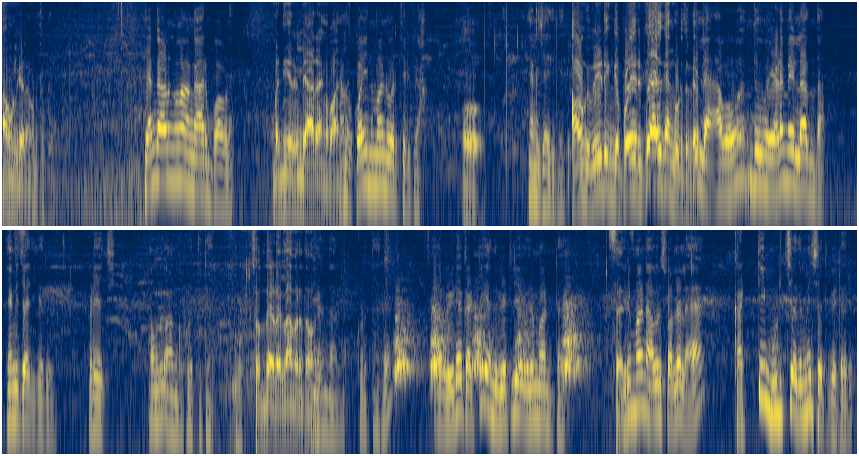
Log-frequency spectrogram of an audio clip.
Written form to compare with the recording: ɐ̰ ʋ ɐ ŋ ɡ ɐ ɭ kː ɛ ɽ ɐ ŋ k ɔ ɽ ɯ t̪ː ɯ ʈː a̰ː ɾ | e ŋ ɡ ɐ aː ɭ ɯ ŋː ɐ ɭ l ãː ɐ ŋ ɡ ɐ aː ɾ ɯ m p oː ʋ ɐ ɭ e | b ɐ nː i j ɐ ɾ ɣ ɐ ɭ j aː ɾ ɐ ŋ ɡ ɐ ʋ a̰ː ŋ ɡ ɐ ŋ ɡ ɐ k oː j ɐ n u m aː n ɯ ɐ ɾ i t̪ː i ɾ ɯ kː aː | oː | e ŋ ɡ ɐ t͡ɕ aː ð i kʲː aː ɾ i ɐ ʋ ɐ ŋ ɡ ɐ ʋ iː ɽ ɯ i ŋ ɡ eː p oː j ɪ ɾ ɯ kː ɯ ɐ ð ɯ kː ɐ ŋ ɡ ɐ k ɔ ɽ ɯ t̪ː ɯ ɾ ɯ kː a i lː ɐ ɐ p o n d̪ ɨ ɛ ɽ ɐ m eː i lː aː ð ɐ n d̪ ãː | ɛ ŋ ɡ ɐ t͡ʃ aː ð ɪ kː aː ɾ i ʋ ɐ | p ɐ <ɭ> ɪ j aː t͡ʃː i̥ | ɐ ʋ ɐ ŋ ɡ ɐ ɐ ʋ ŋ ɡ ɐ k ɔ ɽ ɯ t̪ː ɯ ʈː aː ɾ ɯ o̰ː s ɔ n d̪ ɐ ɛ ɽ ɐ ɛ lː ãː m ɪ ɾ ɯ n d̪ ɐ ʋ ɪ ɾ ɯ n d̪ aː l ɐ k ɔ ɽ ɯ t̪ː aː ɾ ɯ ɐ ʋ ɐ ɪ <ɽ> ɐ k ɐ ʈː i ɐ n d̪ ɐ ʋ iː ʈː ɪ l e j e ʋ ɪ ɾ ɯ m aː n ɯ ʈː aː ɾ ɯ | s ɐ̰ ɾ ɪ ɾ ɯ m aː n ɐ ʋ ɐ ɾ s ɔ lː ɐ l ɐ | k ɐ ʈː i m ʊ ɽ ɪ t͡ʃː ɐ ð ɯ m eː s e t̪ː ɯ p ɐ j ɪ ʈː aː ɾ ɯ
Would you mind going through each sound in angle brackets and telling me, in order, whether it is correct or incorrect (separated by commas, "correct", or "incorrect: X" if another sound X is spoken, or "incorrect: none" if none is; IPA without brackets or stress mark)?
incorrect: ɽ, correct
